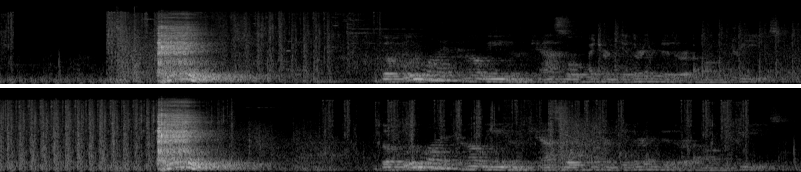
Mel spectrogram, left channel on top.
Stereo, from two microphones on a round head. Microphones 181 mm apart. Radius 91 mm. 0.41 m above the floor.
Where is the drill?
15° right (ahead or behind), 1.1 m.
